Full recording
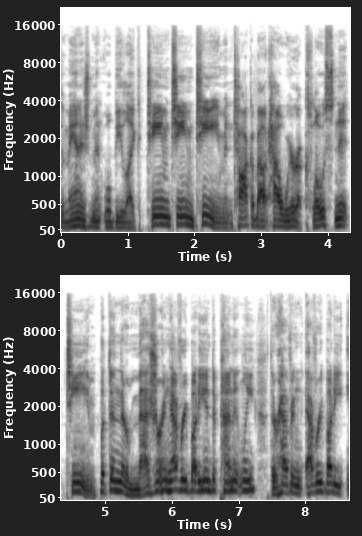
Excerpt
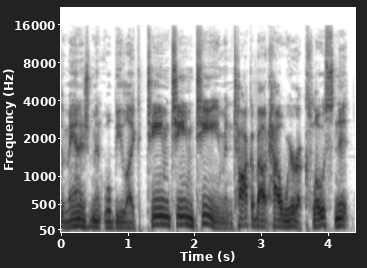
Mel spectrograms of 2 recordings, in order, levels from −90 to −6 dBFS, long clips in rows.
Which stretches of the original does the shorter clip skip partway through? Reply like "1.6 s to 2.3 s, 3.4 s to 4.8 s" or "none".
none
